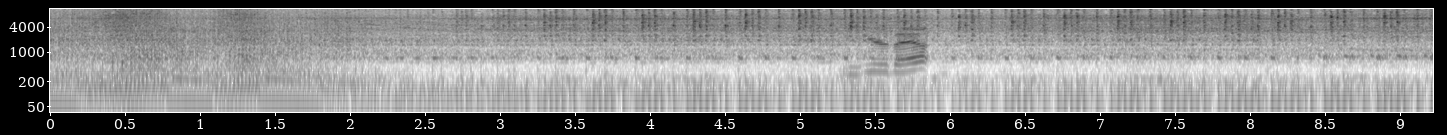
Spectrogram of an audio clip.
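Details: VW engine on a rigged temporary petrol tank, with a leaking fuel pump: it starts and settles into an uneven idle with a low, repeating woofing thump. The cause is unknown and the engine must come out again.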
